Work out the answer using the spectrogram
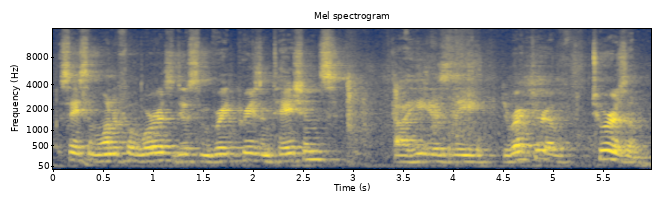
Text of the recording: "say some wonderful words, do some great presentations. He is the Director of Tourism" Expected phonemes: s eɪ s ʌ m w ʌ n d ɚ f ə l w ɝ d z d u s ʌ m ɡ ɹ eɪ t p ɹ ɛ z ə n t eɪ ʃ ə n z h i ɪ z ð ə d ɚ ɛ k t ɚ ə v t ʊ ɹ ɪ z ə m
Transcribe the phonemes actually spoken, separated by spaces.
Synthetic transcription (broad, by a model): s eɪ s ʌ m w ʌ n d ɚ f l w ɝ d z d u s ʌ m ɡ ɹ eɪ t p ɹ ɛ z ə n t eɪ ʃ ə n z h i ɪ z ð ə d ɚ ɛ k t ɚ ə v t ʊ ɹ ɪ z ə m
